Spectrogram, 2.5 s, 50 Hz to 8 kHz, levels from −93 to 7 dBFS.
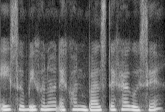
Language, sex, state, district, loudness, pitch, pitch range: Assamese, female, Assam, Kamrup Metropolitan, -12 LUFS, 245 Hz, 230-255 Hz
